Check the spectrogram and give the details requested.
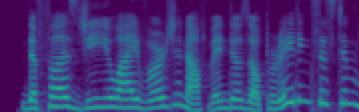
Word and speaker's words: GUI: Windows is a graphical user interface (GUI), pronounced as GUI, between a computer and its user.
